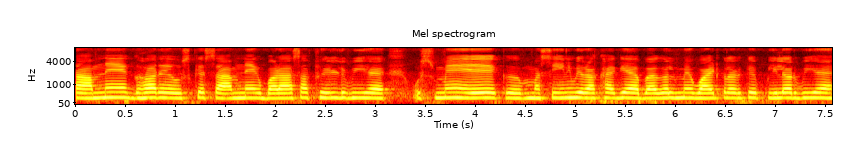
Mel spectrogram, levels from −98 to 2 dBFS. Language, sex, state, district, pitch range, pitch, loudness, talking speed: Hindi, male, Bihar, West Champaran, 230-245 Hz, 235 Hz, -16 LUFS, 200 wpm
